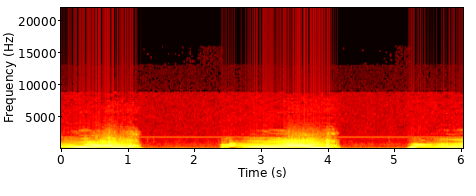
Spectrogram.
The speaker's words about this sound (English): From those seldom heard underwater sonar sounds of the dolphin to the more familiar roar of the king of beasts.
